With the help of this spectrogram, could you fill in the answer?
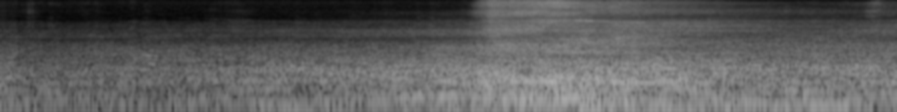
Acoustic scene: street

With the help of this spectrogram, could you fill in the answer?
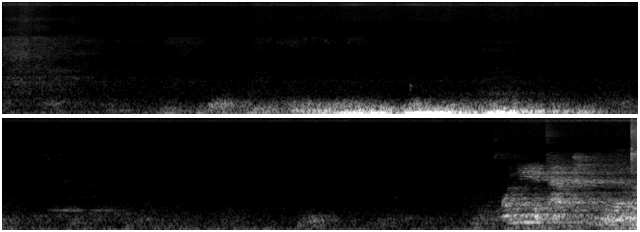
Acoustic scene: elevator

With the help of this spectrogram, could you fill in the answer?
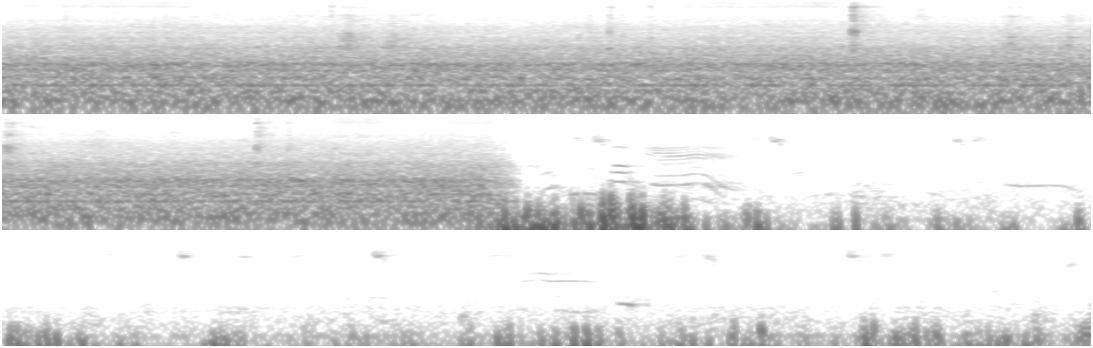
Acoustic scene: park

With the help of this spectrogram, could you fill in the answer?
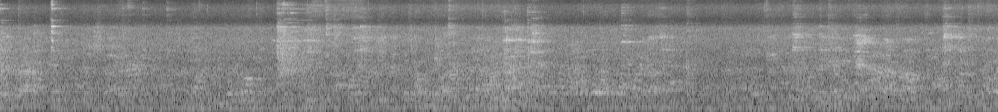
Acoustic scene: crowded indoor space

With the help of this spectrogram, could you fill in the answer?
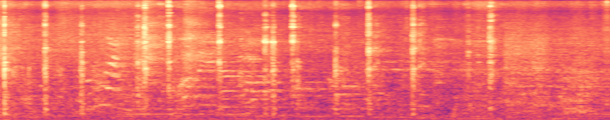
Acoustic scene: restaurant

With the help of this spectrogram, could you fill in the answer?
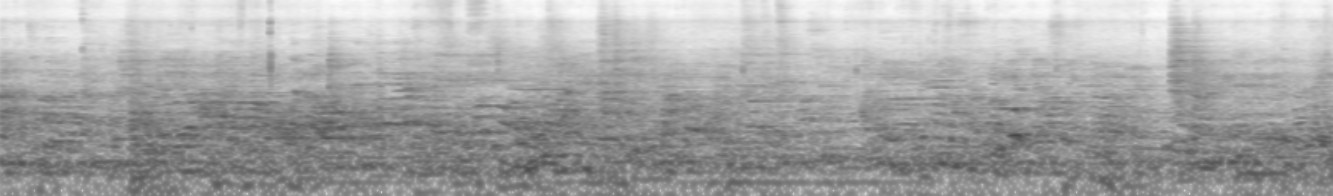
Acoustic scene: crowded indoor space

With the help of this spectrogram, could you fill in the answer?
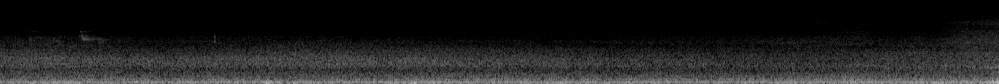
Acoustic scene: residential area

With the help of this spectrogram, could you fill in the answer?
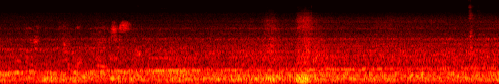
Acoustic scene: subway train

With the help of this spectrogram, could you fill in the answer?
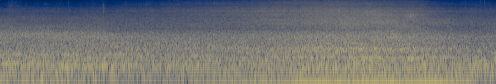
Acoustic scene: street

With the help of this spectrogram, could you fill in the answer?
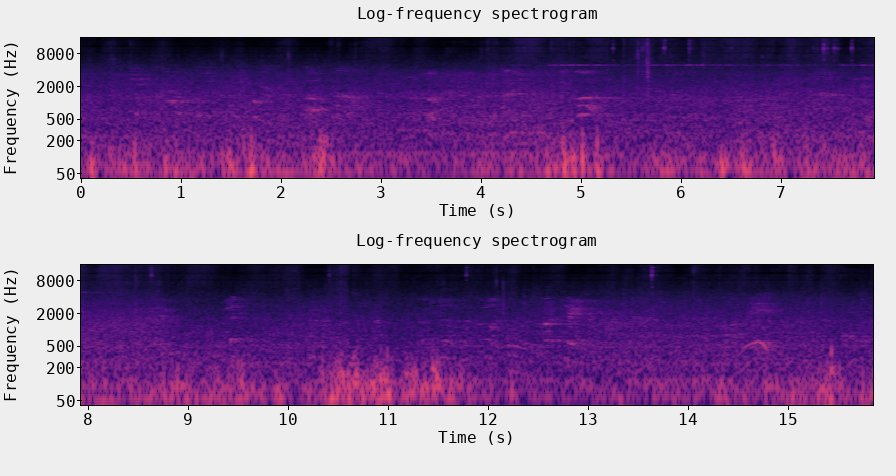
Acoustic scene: residential area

